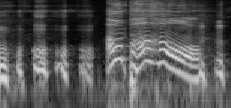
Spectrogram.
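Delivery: wound-up little Southern voice; Dolly. Acted. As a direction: chirp it in a high Southern accent. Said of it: "That's Dolly's voice".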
